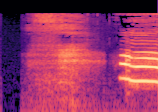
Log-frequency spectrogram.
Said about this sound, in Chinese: 她打了一个大大的哈欠，慢慢的睡着了。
